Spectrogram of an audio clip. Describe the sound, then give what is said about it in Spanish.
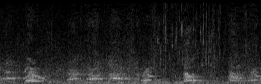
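A dog barks repeatedly in a steady rhythm, about five or six yappy barks, with a faint low hum running underneath. “Necesita más perro.”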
